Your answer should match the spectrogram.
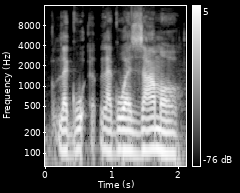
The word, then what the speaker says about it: Leguizamo: John, I know I'm going to say his last name wrong, which is how most people even fucking... You just go for it. Leguizamo.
